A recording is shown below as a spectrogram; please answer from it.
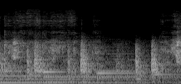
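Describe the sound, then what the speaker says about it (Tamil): A spoon stirs dried coconut into a black urad dal ladoo mixture in a pan, with several scraping, clinking strokes against the metal at an irregular rhythm, close and moderately loud. "நல்லா மிக்ஸ் பண்ணிடலாம்."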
